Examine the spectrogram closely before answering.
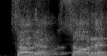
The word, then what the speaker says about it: solder: Solder. Soda. There we are. Invisible L.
